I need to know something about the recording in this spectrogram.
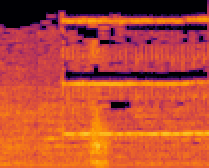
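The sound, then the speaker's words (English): A payphone in a phone booth rings with a steady, shrill electronic bell tone lasting about two seconds, clear, with no voices over it. “The phone booth again. Hello?”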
